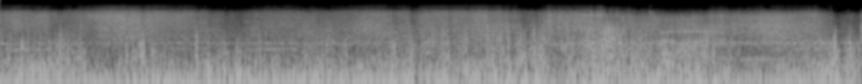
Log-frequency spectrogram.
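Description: Loud, steady wind buffeting the microphone on the bow of a speeding motorboat, mixed with the rush and splash of choppy sea around the hull.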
